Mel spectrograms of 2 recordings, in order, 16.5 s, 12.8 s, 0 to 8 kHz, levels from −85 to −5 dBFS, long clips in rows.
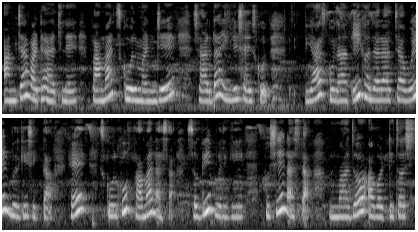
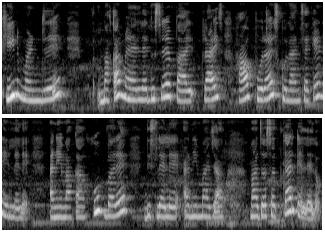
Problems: constant background noise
